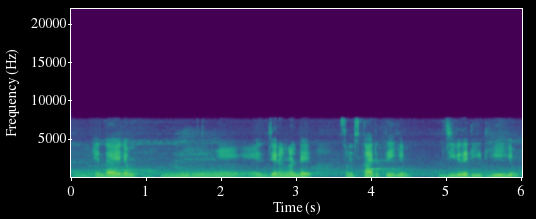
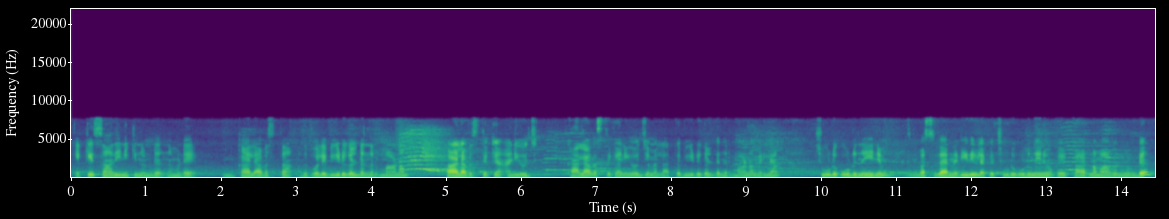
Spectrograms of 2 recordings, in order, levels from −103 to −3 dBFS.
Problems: continuous background conversations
